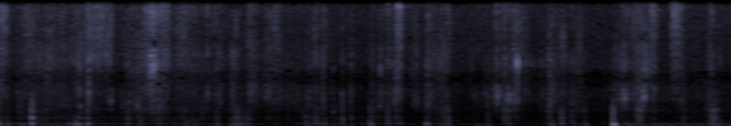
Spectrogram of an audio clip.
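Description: Fingertips and nails tap and scratch the front cover of a solid, cream dust-jacketed hardcover book held in both hands. Soft, dull, low taps mix with faint papery scratching, and one sharper, louder tap stands out near the end. The sounds are short and dry, with almost no ring.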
